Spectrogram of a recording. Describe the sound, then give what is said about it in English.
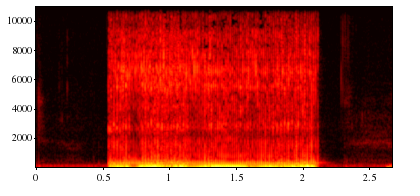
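A loud, sustained raspberry blown with the lips, a buzzy flapping fart imitation lasting about a second and a half, alone with no talking. “The biggest fart sound I can possibly muster.”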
